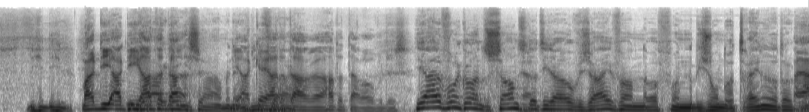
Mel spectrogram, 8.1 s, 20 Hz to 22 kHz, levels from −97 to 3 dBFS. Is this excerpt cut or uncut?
cut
